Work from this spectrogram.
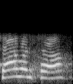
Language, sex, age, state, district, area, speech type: Odia, female, 18-30, Odisha, Nuapada, urban, conversation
